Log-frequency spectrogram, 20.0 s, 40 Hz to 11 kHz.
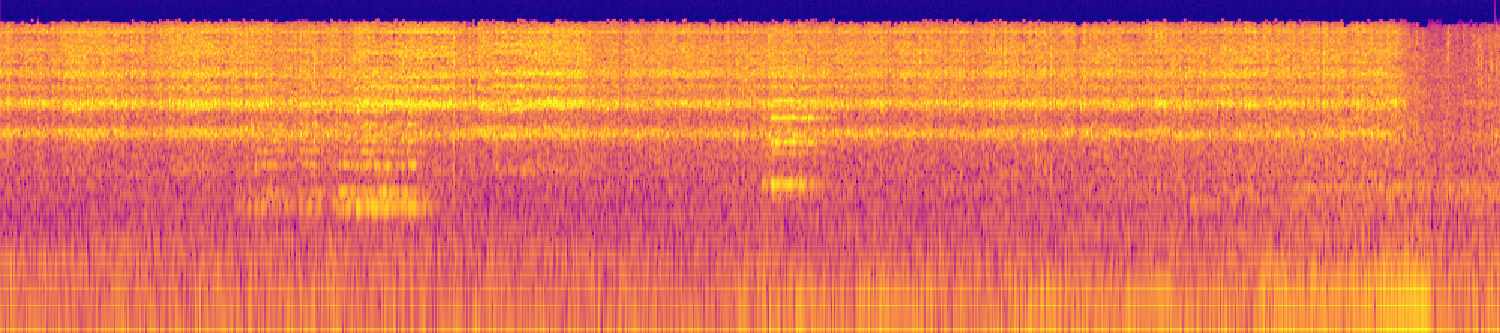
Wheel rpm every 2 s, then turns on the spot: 160, 160, 160, 160, 160, 160, 160, 160, 160, 50.
18-20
